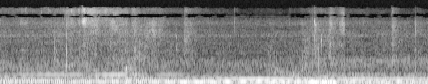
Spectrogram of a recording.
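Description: Montgomery hydraulic elevator running on an upward ride, heard inside the cab: a steady low hum from the pump motor, with a few faint higher tones over it.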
